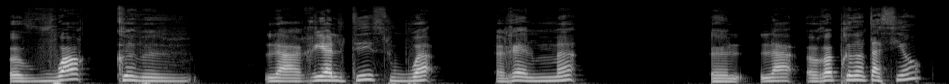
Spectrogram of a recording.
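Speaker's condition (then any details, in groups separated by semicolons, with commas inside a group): Down syndrome; age 30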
